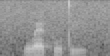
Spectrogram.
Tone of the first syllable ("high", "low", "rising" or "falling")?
high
